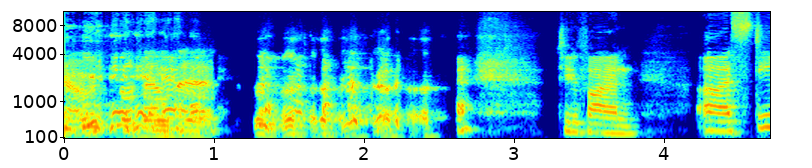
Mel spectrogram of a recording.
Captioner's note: both laughing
